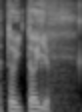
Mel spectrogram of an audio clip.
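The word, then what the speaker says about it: Toï Toï: Le titre c'est Toy Toy, ça s'écrit T-O-I avec un tréma. Ça veut dire quoi Toy Toy ? – Toy Toy, ça veut dire bonne chance. Merci de bien le prononcer parce que c'est rare que la prononciation se fasse bien, mais ça veut dire bonne chance en allemand et très souvent on se le dit avant de monter sur scène.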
